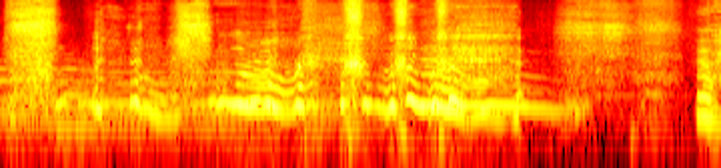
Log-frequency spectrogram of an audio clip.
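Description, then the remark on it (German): Wavering sobs and whimpers, someone crying over a sad film with shaky, breaking voice and sharp breathy gasps between the cries, continuing without any clear words. “Aber die Tränen, die wir weinen, sind ja trotzdem echt.”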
